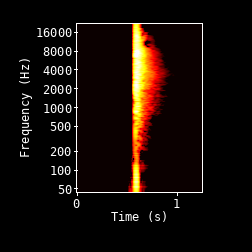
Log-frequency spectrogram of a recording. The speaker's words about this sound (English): Oh, baby, I can see my handprint on your cheek. You love getting slapped around by me, don't you?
